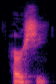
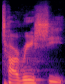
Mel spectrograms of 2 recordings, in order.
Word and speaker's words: Tarishi: in the eighth grade when a classmate called me Hershey he found it difficult to pronounce tarishi I told you I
